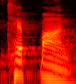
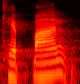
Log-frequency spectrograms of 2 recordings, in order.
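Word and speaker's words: cēpan: So in Old English, this is Keppan, right? Keppan pronounced with a K, although it was written with a C.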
